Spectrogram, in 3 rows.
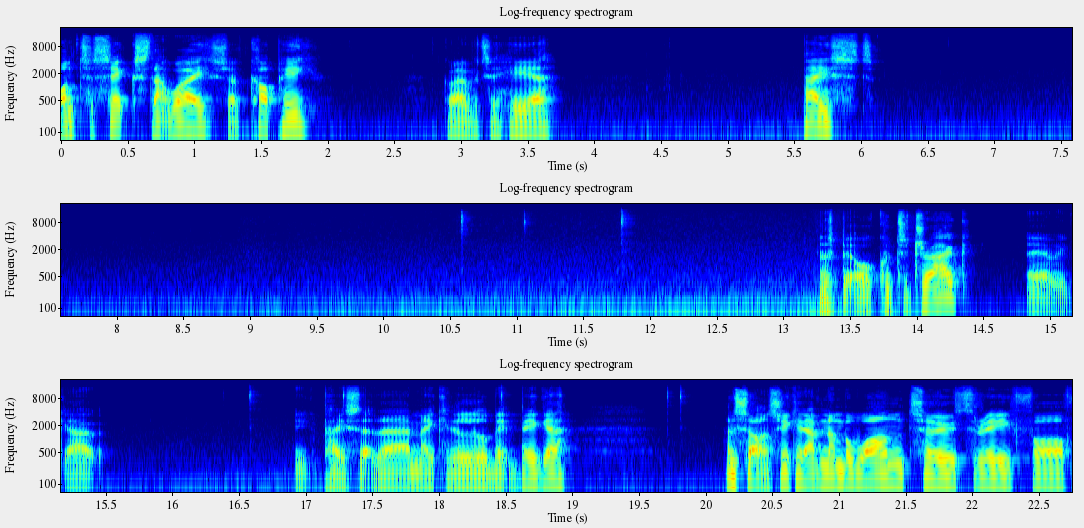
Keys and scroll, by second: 1.4 super+c, 2.9 super+c, 4.4 super+v.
